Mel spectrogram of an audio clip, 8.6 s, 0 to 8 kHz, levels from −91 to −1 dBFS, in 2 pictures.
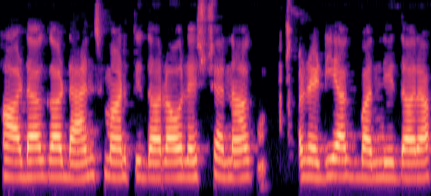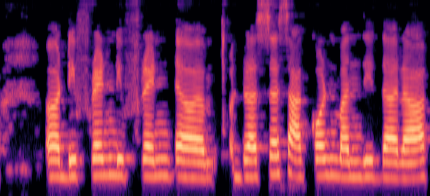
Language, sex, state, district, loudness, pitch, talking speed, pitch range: Kannada, female, Karnataka, Gulbarga, -15 LUFS, 205 Hz, 105 wpm, 200-215 Hz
